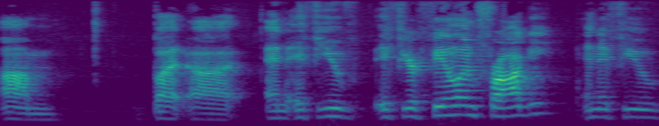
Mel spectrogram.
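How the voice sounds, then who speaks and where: The speaker is a man with a medium pitch. His tone is bright and sharp. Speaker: podcast host. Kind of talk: solo podcast monologue. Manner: many filler words.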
